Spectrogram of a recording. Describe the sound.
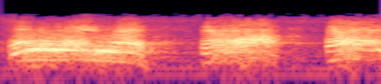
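A savage, guttural howl of rage bursts out in three loud snarling roars, the first longest, each separated by a brief pause; it sounds like a human voice imitating a beast: a gigantic half-human brute crashing to its knees while fighting Tarzan.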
